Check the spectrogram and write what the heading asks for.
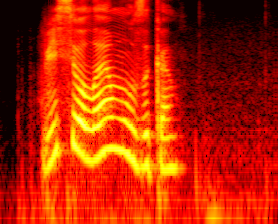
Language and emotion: Russian, positive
